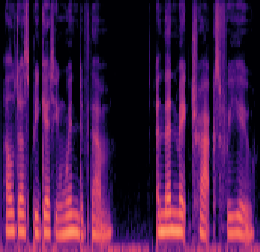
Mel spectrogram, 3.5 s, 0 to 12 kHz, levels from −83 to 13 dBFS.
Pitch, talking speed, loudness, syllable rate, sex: 185 Hz, 225 wpm, -17 LUFS, 5.2 syllables/s, female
